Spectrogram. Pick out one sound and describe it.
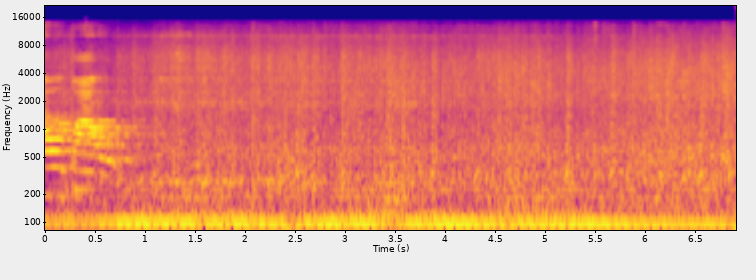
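A young man speaks forcefully into a microphone over loudspeakers.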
